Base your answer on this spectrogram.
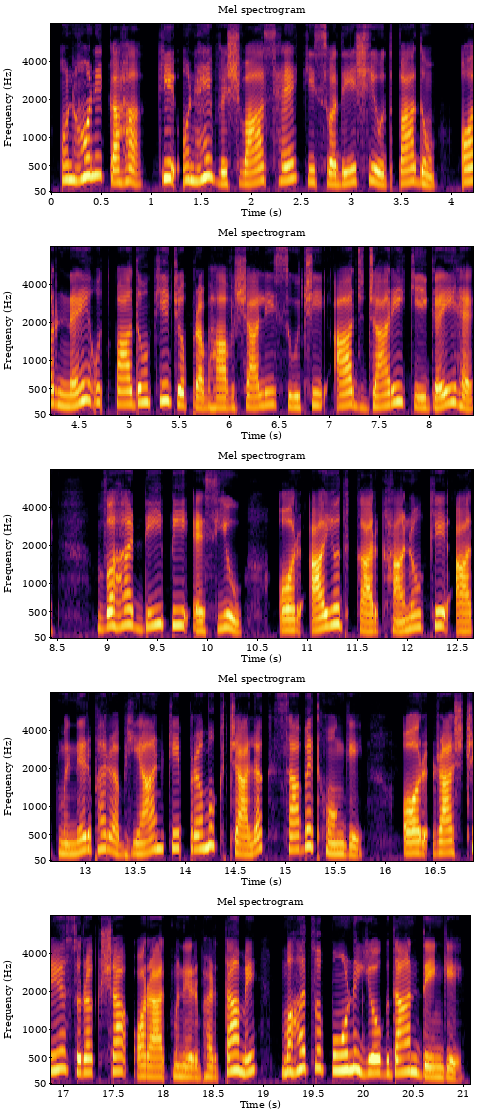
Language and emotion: Hindi, neutral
